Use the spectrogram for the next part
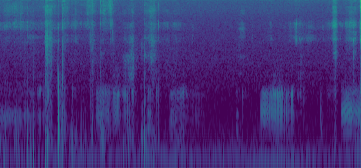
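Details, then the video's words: Snoring hedgehog, with short wheezy rasps repeated irregularly, several longer buzzy breaths in the second half, scattered sharp clicks, and a low background hum in a small room. "Ежик храпит"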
